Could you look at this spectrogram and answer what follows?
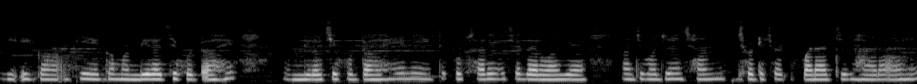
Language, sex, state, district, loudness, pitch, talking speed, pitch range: Marathi, female, Maharashtra, Nagpur, -23 LUFS, 235 Hz, 150 wpm, 225-245 Hz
